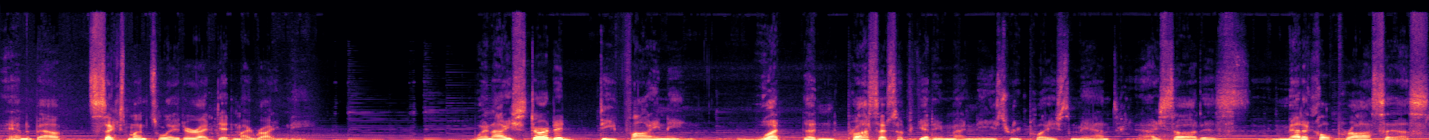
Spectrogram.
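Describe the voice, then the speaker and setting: Music plays behind a man speaking at a very slow pace. His pitch is medium, with ordinary variation. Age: 70s. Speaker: sled dog musher. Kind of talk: patient testimonial interview answer.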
